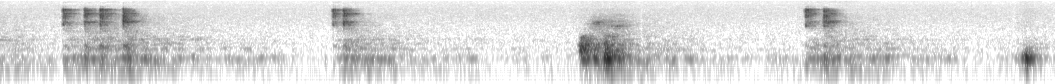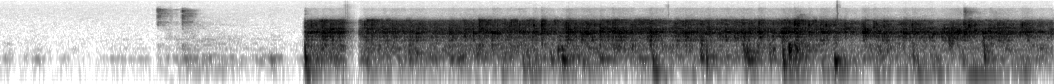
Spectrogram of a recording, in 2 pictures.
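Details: Snapping shrimp and small crustaceans swarming over the seabed, heard by a hydrophone lowered near gray whales: scattered sharp clicks, then a dense, continuous crackle like frying fat.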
